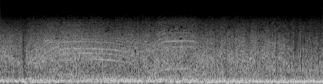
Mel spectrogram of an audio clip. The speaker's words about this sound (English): Maybe I'll just take it by about 30 feet off the deck at Mach 2. Hey, y'all, you want to hear some noise? How about a sonic boom to go with your breakfast? Here we are!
